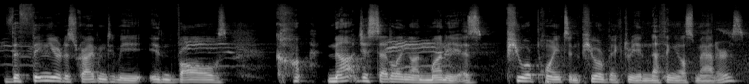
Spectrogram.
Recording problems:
animal sounds; noticeable; throughout; 10 dB below the speech

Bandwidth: 18 kHz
